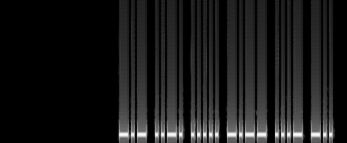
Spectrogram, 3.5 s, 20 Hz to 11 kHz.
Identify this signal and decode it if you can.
Morse code, heard as a keyed tone, about 41 wpm, 700 Hz. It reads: KF5YVD
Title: USA Call Signs 40wpm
